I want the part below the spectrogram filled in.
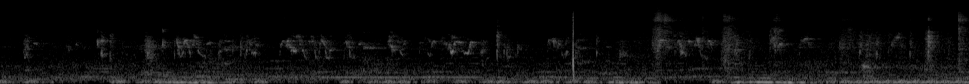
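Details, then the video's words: A flock of farmed dun fallow lovebirds giving dense, scratchy chirping and twittering, with one sharp click partway through and a constant low hum underneath. "Beautiful Lovebird"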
